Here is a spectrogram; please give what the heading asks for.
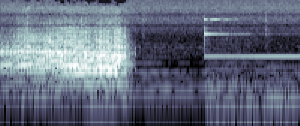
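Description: A cow gives one loud, drawn-out moo lasting nearly a second, followed by a quieter steady, droning tone. No one speaks.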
